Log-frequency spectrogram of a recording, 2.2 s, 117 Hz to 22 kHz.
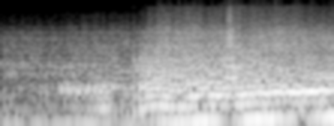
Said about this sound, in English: Here we got the, what is it, BMW 2002, TII.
